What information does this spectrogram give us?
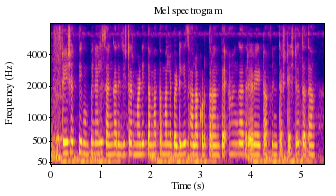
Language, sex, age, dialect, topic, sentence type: Kannada, male, 18-24, Central, banking, question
